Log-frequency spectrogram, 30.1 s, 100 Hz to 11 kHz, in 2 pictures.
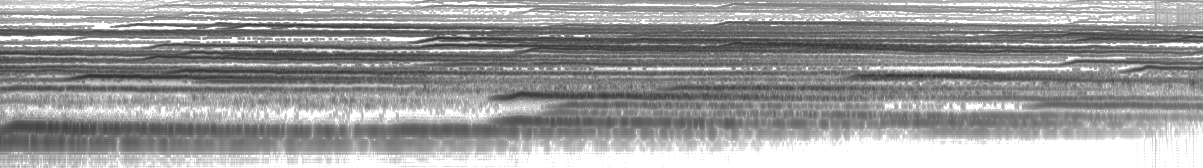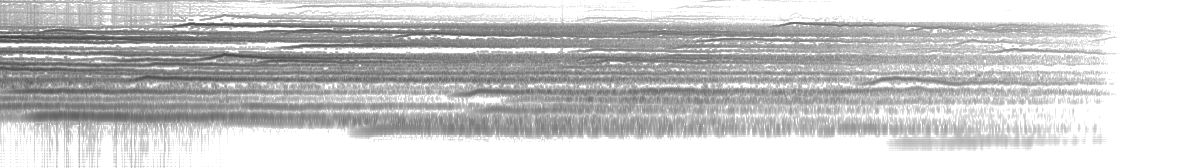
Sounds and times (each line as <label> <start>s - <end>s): ghostly wailing voices 0.0s - 14.2s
